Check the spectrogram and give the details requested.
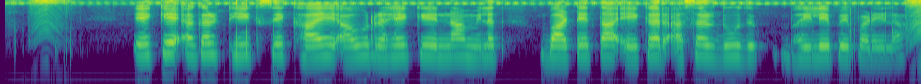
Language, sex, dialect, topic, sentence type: Bhojpuri, female, Western, agriculture, statement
